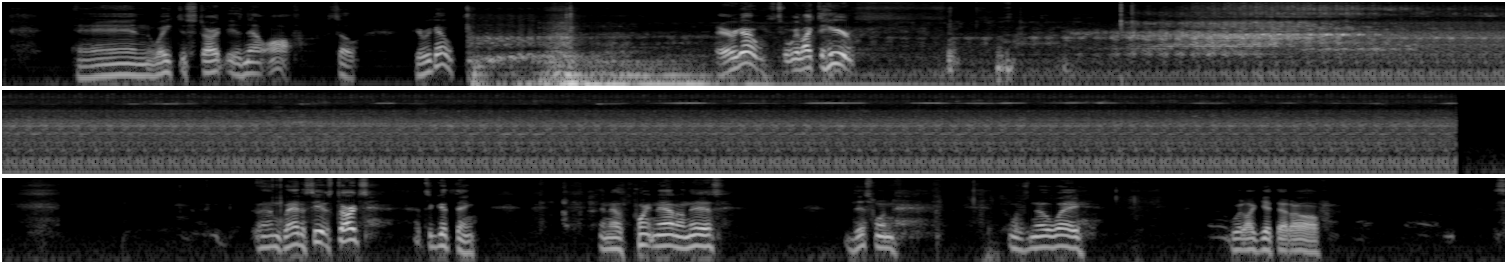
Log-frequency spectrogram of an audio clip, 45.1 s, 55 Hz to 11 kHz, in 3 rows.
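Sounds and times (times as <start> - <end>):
diesel engine idling: 4.7 - 29.6.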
